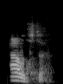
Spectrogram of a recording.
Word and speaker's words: Alastair: is it Alistair or Alistair how do you pronounce it Alistair Alistair okay um Alistair from uh the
